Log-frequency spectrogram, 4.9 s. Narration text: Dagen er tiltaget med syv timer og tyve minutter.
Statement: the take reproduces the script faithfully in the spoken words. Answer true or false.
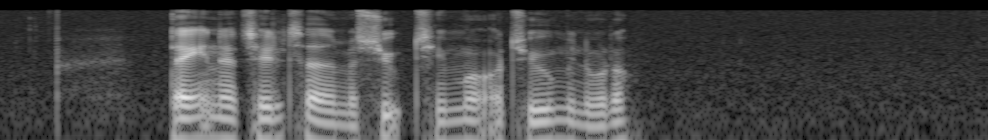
true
